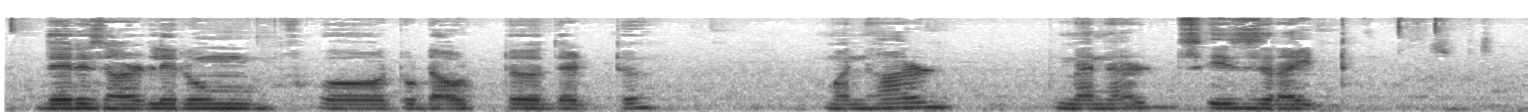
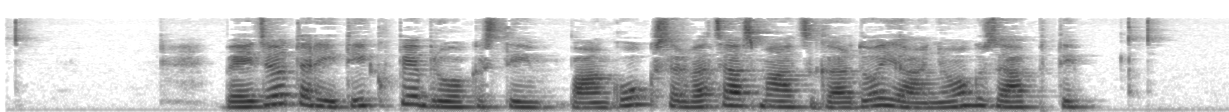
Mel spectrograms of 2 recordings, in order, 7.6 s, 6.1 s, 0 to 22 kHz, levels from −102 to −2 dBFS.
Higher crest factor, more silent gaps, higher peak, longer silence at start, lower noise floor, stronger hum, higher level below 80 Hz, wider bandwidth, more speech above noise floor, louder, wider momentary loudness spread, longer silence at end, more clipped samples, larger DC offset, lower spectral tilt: about the same, 18 dB vs 20 dB; neither; about the same, -8 dBFS vs -8 dBFS; about the same, 0.05 s vs 0.1 s; second, -54 dBFS vs -76 dBFS; neither; first, -58 dBFS vs -68 dBFS; about the same, 12 kHz vs 11.5 kHz; second, 30 dB vs 50 dB; about the same, -25 LUFS vs -26 LUFS; about the same, 15 LU vs 13 LU; about the same, 0.3 s vs 0.35 s; neither; neither; about the same, -5 dB/octave vs -4.5 dB/octave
